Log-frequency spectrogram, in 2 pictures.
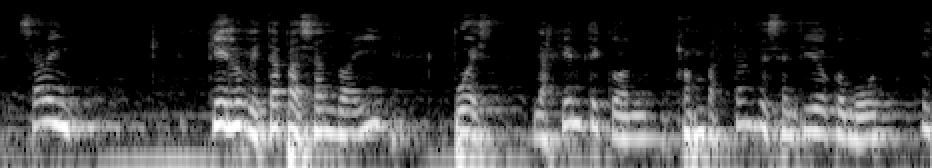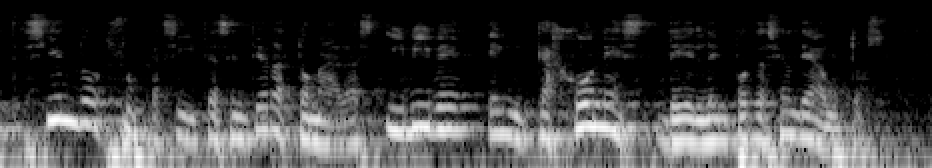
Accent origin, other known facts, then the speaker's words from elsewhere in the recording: Moreno, Buenos Aires Province, Argentina; Yo soy de Moreno, este territorio es mío, esta tierra es mía, yo estoy anclado, tengo raíces en esta tierra. Yo soy de Cuartel Quinto, pero cualquier barrio es mi barrio.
